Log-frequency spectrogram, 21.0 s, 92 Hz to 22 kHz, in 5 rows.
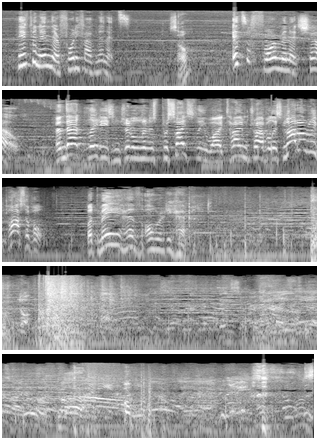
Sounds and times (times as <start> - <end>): Conversation: 0.0 - 20.9
Music: 0.0 - 20.9.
